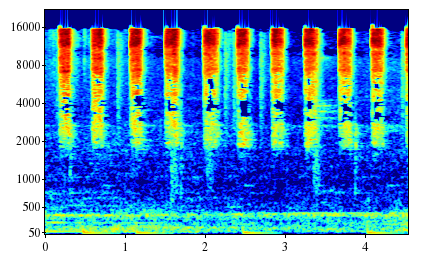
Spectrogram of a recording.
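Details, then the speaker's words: Freshly reassembled Swordhub bicycle freehub, pawls and springs just reinstalled, not yet greased: crisp high-pitched ratchet buzz in even bursts about twice a second as the wheel spins; healthy dry freehub pawl sound, normal. "Pero kung gusto niyo talaga maingay ito, palit kayo ng spring. Kaya lang mabilis masira yan, ha?"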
